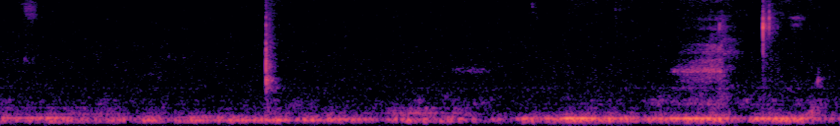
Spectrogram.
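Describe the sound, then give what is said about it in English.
Coins drop with a few sharp, scattered clinks, one early and a small cluster near the end, heard faintly over a steady low background hum. “Just tell how much change is by the sound of it dropping.”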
